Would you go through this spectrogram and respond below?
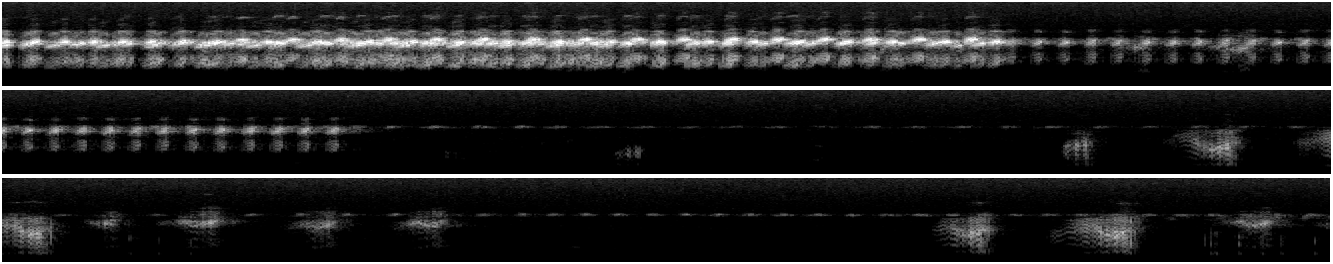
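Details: Tree frogs singing at night at a forest pond in North-East Italy in mid-April: a dense rapid croaking chorus for five seconds, thinning to a steady tone, then scattered separate bursts of quick croaks with quiet gaps between.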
